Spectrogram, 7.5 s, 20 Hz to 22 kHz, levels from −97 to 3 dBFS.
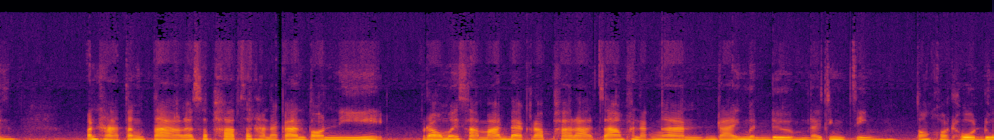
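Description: Lost packet rebuilt from error correction, 1.93 to 2.07 s: about 80 ms of speech never arrived, which fits four separate 20 ms packets. Each following packet carried a low-bitrate backup copy of the one before it, and the decoder played those copies instead of leaving silence. The stretch stays continuous but turns coarser and grainier. The same fault recurs at 5.67 to 5.77 s, about 60 ms rebuilt this way, pointing to three packets.

Short concealed packet loss at 2.09 to 2.13 s: right after the first rebuilt stretch, another 20 ms went missing, this time with no backup copy. The receiver extended the preceding sound for about 17 ms to bridge the hole, then crossfaded back into the real signal, leaving a brief smeared patch.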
